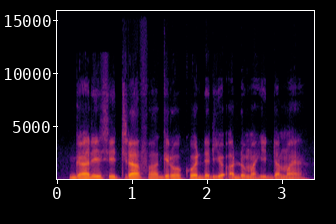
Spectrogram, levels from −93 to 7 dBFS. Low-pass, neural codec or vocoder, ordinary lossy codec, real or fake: 14.4 kHz; vocoder, 48 kHz, 128 mel bands, Vocos; Opus, 16 kbps; fake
